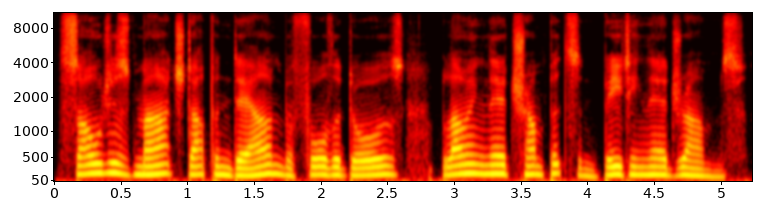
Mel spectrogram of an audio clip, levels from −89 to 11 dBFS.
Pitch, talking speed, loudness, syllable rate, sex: 155 Hz, 170 wpm, -16 LUFS, 4.5 syllables/s, male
